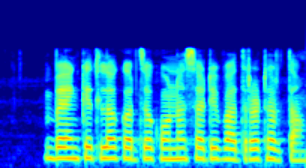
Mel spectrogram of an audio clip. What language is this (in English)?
Marathi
